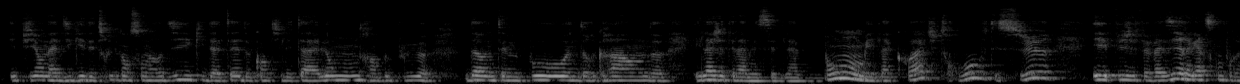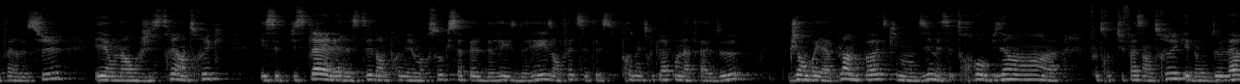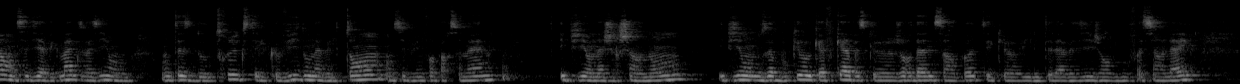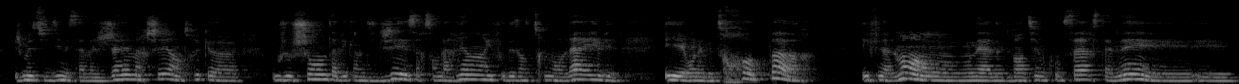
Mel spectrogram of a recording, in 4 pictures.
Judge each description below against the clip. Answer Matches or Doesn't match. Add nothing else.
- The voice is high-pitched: Matches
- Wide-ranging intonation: Doesn't match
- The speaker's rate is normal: Doesn't match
